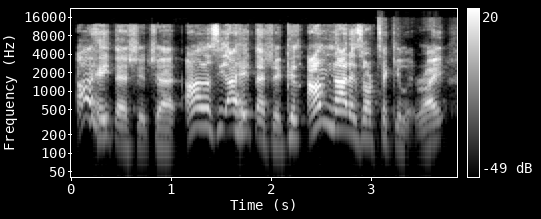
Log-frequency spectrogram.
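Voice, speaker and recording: A man with a slight Nigerian accent streams live commentary to his chat, his voice bright and a bit high. He mocks his targets, laughs often and trips over restarts as he talks. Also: sing-song, brisk.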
